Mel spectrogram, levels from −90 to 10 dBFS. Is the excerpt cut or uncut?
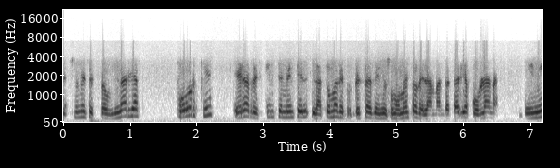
uncut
